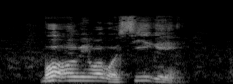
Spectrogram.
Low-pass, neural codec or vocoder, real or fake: 9.9 kHz; none; real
